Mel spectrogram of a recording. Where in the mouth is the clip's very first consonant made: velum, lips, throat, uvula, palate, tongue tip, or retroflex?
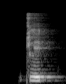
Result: velum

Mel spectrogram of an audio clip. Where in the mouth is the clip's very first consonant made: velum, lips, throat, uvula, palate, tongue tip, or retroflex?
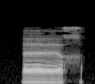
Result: uvula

